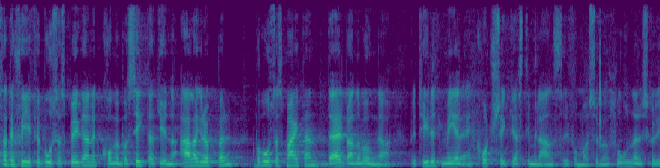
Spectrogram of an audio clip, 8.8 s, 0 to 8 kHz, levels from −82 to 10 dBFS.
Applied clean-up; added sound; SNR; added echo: none; none; none; none.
